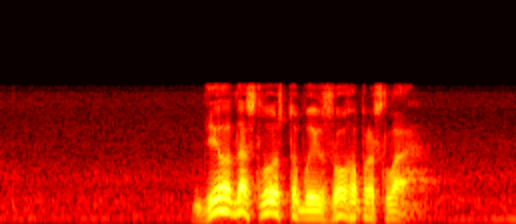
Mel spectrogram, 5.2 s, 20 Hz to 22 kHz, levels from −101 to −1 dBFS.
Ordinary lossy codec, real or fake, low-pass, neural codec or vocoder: none; fake; 5.4 kHz; vocoder, 44.1 kHz, 128 mel bands every 256 samples, BigVGAN v2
